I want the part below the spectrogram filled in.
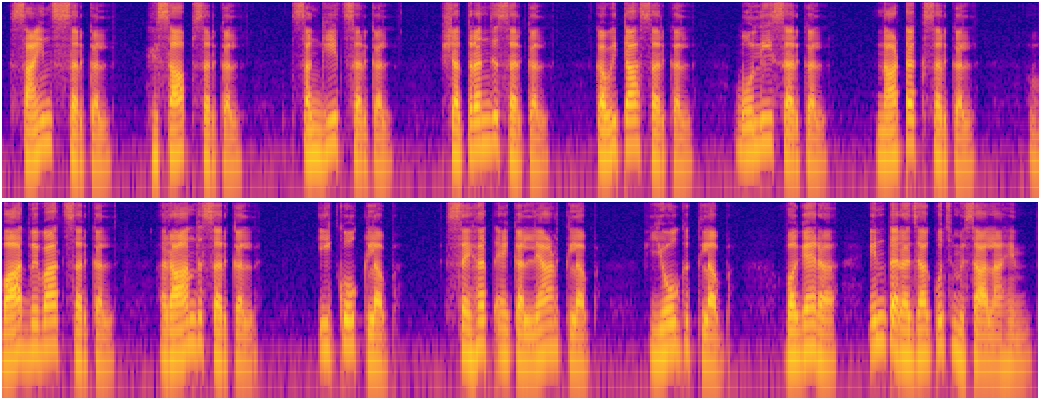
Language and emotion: Sindhi, neutral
